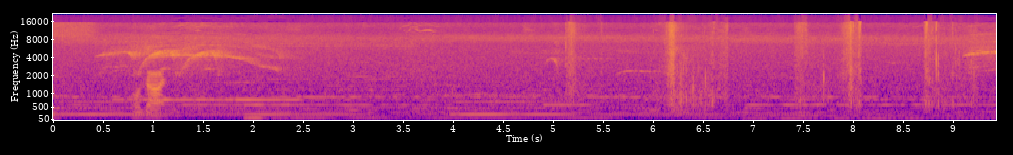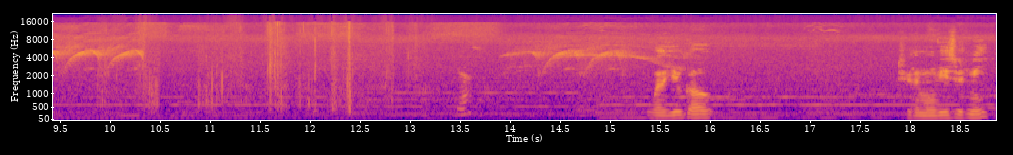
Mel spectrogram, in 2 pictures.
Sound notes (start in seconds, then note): 2.2 slow music; 8.9 bird chirps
